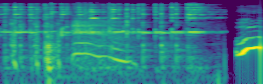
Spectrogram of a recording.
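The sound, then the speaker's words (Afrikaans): A spoon clinks rapidly and repeatedly against a coffee cup as it stirs, bright, over a faint ringing tone, ending with a short rising tonal sound. “Die geloofslepel word geroer hier op Coffee Date.”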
